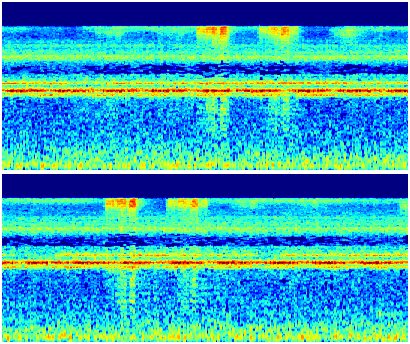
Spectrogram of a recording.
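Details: Cricket at the beach: a continuous, steady high-pitched trill holds without pause, with a fainter higher shimmer swelling briefly now and then over a soft background hiss.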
